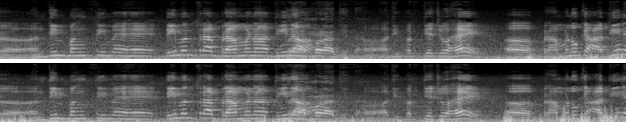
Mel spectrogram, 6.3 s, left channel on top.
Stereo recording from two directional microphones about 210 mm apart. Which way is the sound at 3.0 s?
25° left (ahead or behind).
